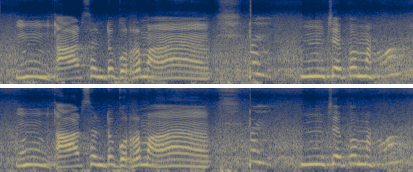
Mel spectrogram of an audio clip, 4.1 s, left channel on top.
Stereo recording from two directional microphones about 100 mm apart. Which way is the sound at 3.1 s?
25° right (ahead or behind).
